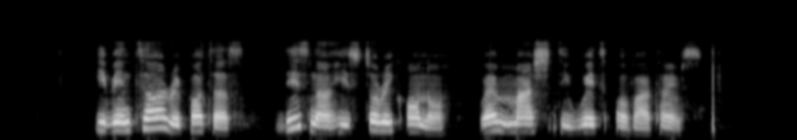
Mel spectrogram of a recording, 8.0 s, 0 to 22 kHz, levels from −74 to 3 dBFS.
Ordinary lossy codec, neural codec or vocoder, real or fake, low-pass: none; none; real; 7.2 kHz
